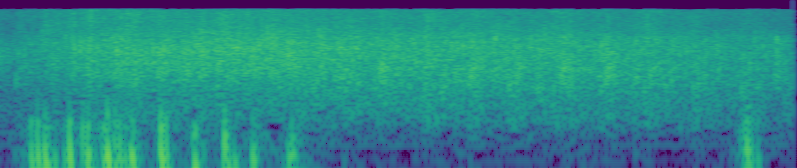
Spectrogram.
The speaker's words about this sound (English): So round of applause.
